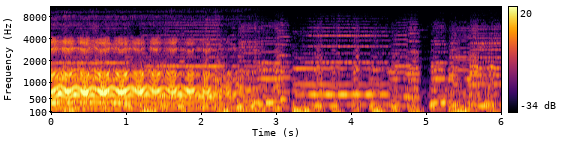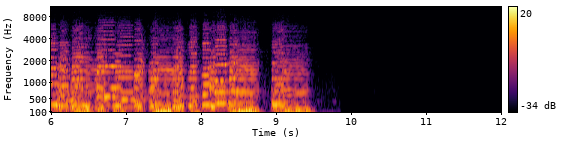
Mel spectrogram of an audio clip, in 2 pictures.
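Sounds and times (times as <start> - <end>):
solo accordion playing: 0.0 - 9.6.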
